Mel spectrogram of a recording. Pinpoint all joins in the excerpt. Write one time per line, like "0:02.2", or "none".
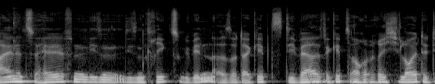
0:02.1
